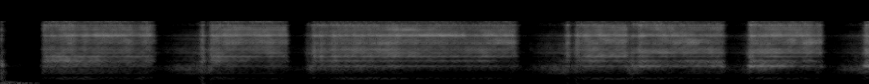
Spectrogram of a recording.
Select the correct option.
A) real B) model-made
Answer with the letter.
B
